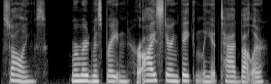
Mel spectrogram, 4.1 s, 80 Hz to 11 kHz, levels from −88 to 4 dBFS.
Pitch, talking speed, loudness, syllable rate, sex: 205 Hz, 160 wpm, -19 LUFS, 5.2 syllables/s, female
